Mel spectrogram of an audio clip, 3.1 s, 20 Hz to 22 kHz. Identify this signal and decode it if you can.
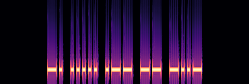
Morse code, heard as a keyed tone, about 32 wpm, 700 Hz. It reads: N5WMX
